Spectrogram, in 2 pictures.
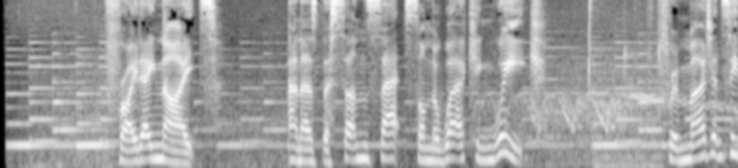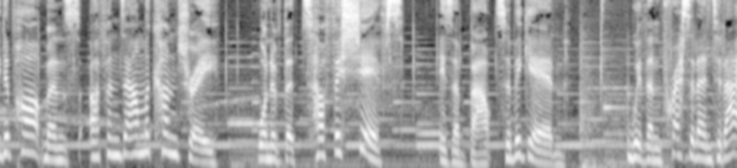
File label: narration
